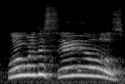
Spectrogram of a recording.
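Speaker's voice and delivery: slow, loud, high order in a storm; shouting. A narrator's reading. Braidbeard shouts to the crew in the storm, loud and high. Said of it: "Braidbeard shouted".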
